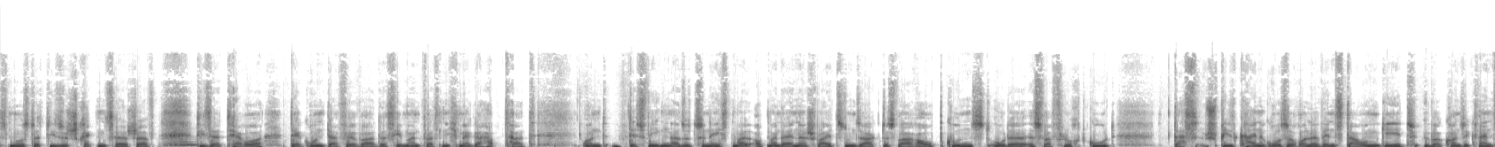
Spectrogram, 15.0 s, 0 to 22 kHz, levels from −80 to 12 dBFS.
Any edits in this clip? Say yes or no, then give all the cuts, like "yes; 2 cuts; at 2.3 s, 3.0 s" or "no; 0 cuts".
no; 0 cuts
